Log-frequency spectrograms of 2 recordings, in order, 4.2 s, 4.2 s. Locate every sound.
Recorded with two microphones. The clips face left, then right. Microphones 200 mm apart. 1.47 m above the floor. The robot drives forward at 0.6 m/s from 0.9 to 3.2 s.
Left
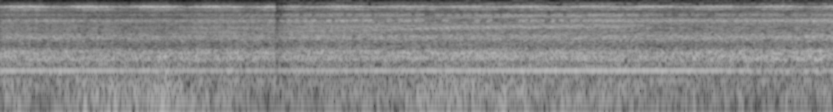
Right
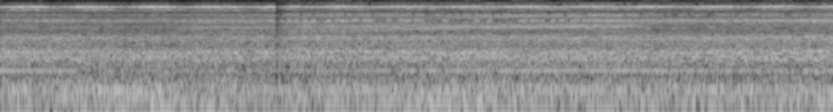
0.0 s an insect: 85° right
